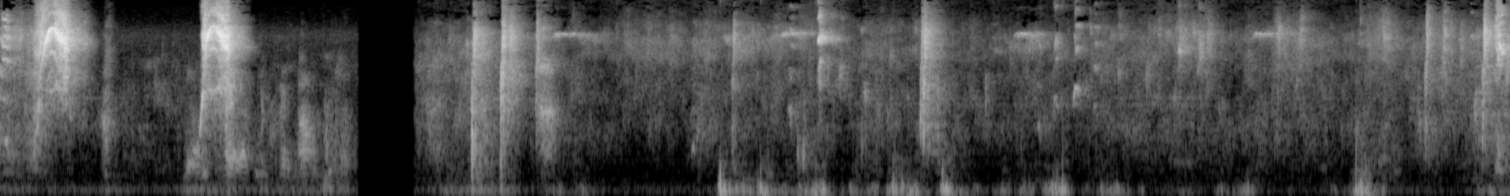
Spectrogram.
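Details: Baby monkey named Adler, held in the hands of a small monkey, crying because he misses his mother and is hungry: two piercing high screams close together at the start, then softer scattered squeaks and rustling.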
